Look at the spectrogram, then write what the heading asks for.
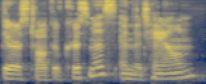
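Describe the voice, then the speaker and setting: A woman teacher reading a children's storybook aloud in a measured, animated way. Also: deep voice. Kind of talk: expressive storybook read-aloud.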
